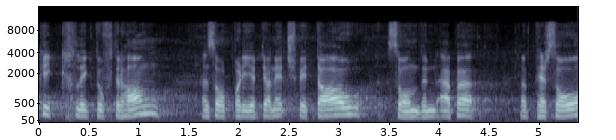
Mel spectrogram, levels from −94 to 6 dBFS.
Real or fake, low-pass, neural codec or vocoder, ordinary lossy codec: fake; 9.9 kHz; vocoder, 22.05 kHz, 80 mel bands, WaveNeXt; none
